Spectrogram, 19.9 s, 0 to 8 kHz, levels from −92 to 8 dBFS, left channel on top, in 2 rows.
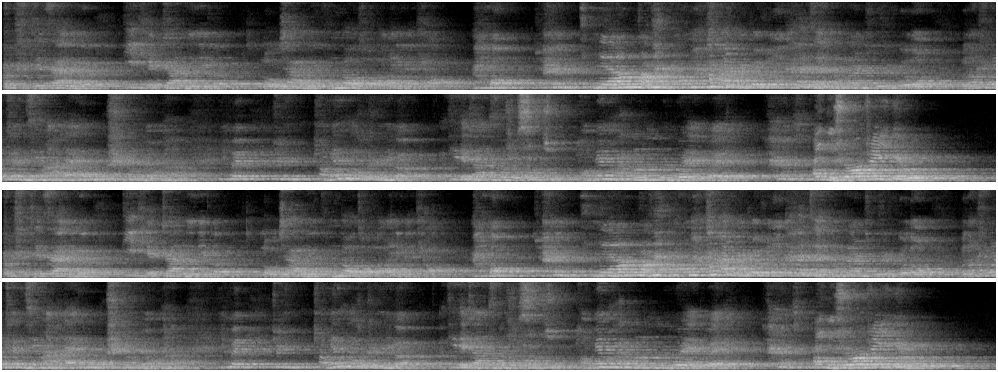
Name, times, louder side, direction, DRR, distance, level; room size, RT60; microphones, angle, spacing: voice 1, 0.0-2.3 2.6-6.2 6.5-15.2 15.7-16.2 16.6-17.3 17.5-17.9, equal, 40° right, -6 dB, 0.8 m, -24 dB
voice 2, 5.9-6.6 14.9-15.5 16.2-16.7 18.0-19.1, left 2 dB, 45° left, -3 dB, 0.5 m, -19 dB
3.0 x 2.7 x 3.4 m, 2.6 s
head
